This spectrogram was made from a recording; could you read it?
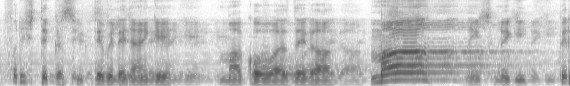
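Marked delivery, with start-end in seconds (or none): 3.7-4.7 calling out. Acted. Son calling mother from hell.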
